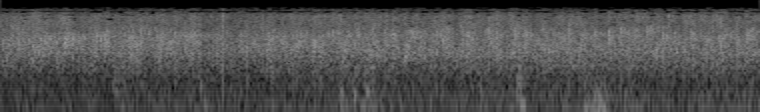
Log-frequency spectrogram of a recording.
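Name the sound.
warm audience applause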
